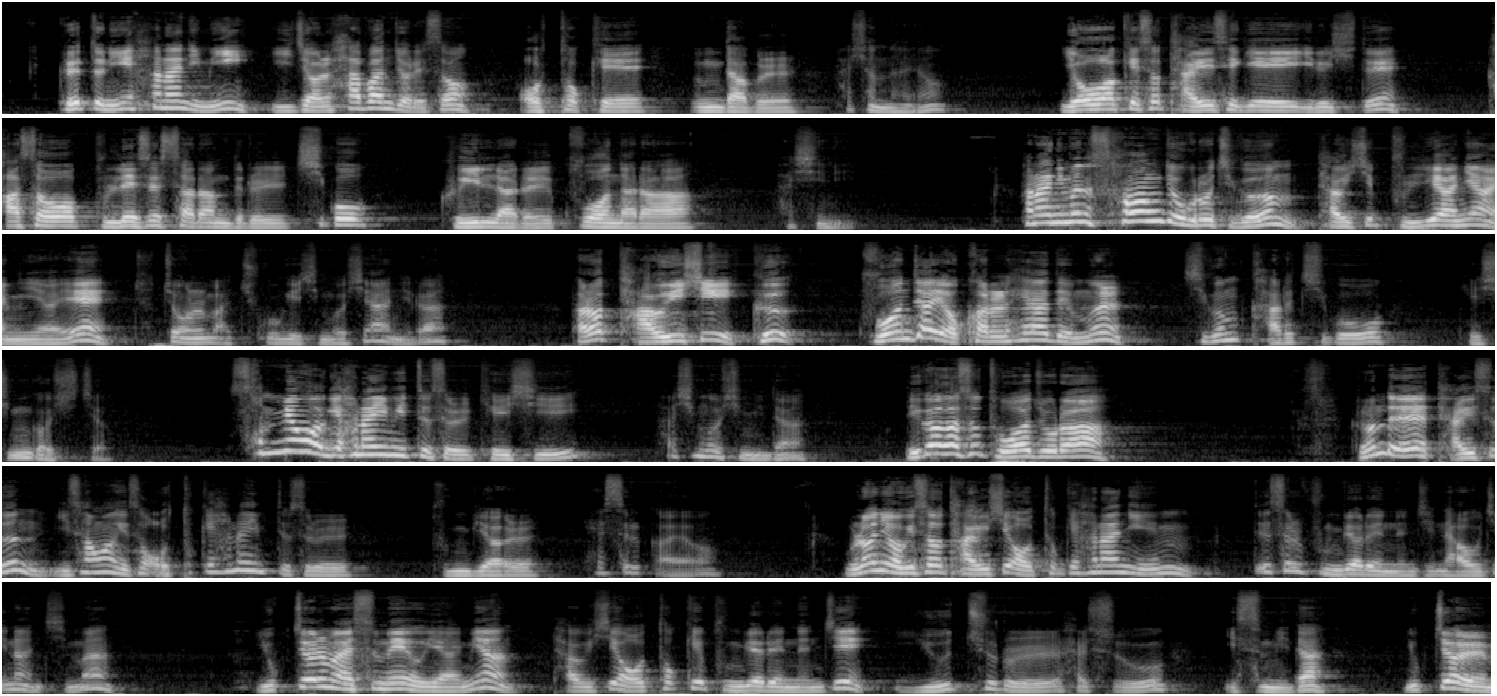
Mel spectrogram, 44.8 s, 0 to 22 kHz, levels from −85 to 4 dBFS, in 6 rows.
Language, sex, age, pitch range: Korean, male, 40-59, 130-190 Hz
